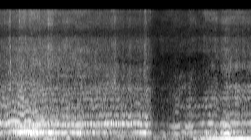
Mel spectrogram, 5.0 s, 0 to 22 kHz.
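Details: Worker honey bees streaming nonstop in and out of a wild feral colony: a dense, steady droning hum with wavering bands around 250 and 500, a brief dip in loudness near three seconds, then the buzzing swells back.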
